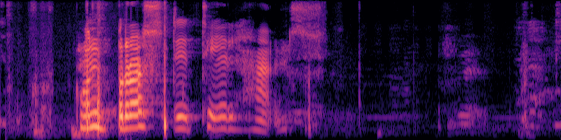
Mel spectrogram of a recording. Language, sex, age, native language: Icelandic, male, 9, Icelandic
